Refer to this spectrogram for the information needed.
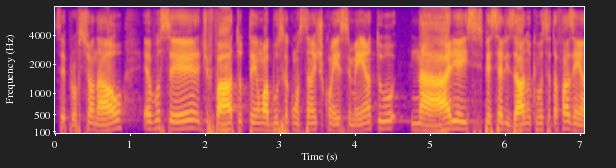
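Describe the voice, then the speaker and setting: At a moderate pace, a man with a fairly high pitch and a bright, sharp tone keeps his intonation fairly even. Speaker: American football team executive. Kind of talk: conference talk. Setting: stage with audience.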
